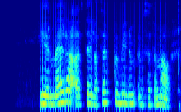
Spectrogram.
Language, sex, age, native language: Icelandic, female, 40-49, Icelandic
